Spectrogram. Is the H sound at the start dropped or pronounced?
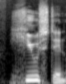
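pronounced. The word starts with a clear H sound. This is how others outside Jersey say it. "we don't say Houston"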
